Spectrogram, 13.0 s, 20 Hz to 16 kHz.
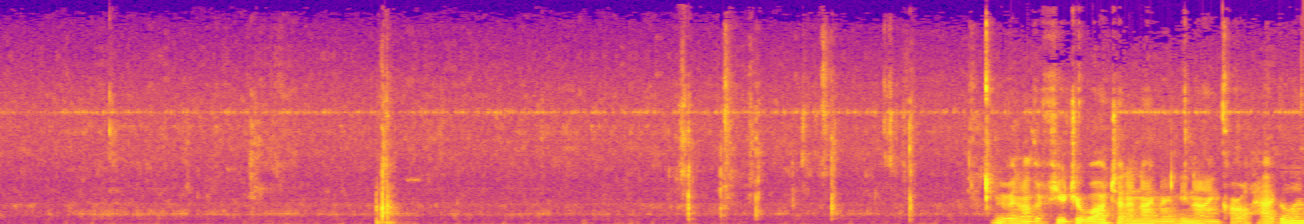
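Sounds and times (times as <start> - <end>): cards flipped through by hand: 6.7 - 9.2.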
